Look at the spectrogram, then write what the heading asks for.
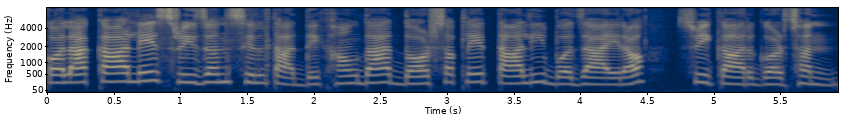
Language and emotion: Nepali, neutral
